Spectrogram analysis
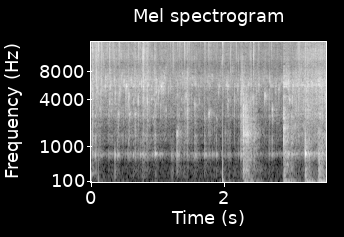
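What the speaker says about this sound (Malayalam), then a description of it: "ഒരു ടേബിൾ സ്പൂൺ വെളുത്തുള്ളി നമുക്ക് ചെറുതായി ചോപ്പ് ചെയ്ത് ഇട്ട് കൊടുക്കാം" Finely chopped garlic frying in hot ghee, a close, steady sizzle with light crackles and occasional clinks and scrapes of a spoon stirring in the pan.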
